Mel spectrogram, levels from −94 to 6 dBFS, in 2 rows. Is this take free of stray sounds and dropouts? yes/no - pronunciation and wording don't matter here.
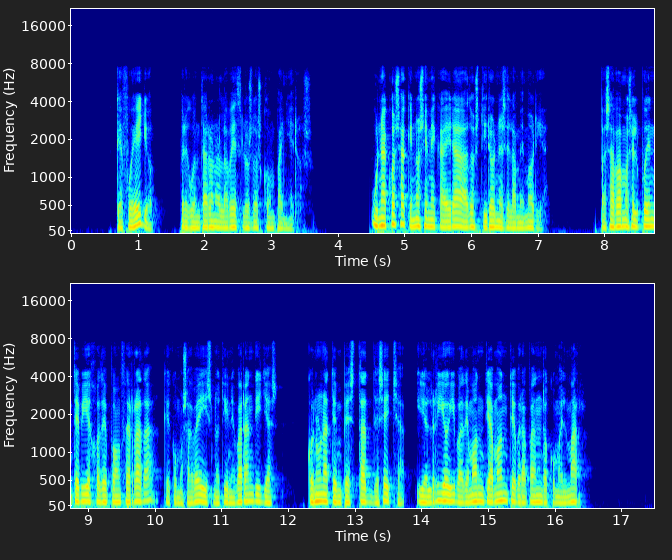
yes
